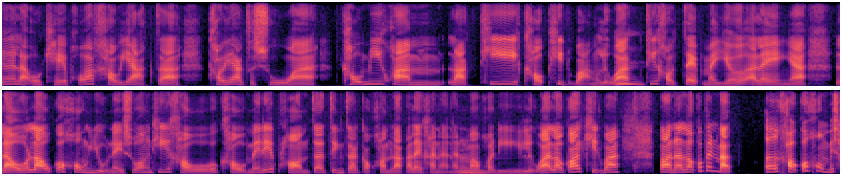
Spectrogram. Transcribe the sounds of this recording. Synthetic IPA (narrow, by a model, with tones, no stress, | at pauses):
ɯ˥˩əjla̰˨˩ʔoː˧kʰeː˧pʰɔ˧˦˥waː˥˩kʰa˦˥wjaː˨˩k̚t͡ɕa˨˩kʰa˦˥wjaː˨˩k̚t͡ɕa˨˩t͡ɕʰu˧ɐ | kʰa˦˥wmiː˧kʰwaː˧mɾa˦˥k̚t̪ʰiː˥˩kʰa˦˥wpʰi˨˩t̪̚wa̰˩˦ŋɾɯː˩˦waː˥˩t̪ʰiː˥˩xʰa˦˥wt͡ɕe˨˩p̚maː˧jɤ˦˥ʔa˧ɾa˧jːa˨˩ŋni˦˥ɐlɛː˦˥wɾa˧wkɔː˥˩xʰo˧ŋjuː˨˩na˧jt͡ɕʰu˥˩əŋt̪ʰiː˥˩xʰa˦˥wkʰa˦˥wma˥˩jɾa˥˩jpʰɾɔː˦˥mt͡ɕa˨˩t͡ɕi˧ŋt͡ɕa˧ŋka˨˩p̚kʰwaː˧mɾa˦˥k̚ʔa˧ɾa˧jkʰa˧na̰˨˩t̪̚na˦˥nmaː˧pʰɔː˧diː˧ɾɯː˩˦waː˥˩ɾa˧wkɔː˥˩kʰi˦˥t̪̚waː˥˩t̪ɔː˧nːa˦˥nɾa˧wkɔː˥˩pe˧nbɛː˨˩p̚ | ʔɤː˧kʰa˦˥wkɔː˥˩xʰo˧ŋma˥˩jt͡ɕʰ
